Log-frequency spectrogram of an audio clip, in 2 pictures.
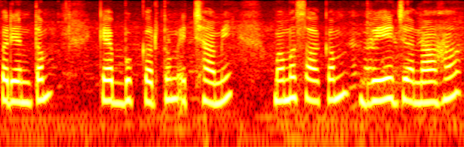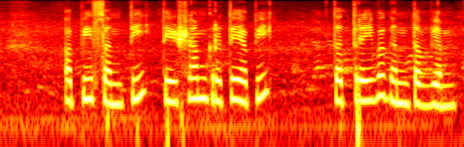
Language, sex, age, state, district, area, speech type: Sanskrit, female, 18-30, Madhya Pradesh, Ujjain, urban, spontaneous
